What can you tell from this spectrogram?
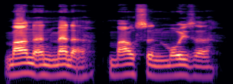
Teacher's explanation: The first change is umlauting, the process of back vowels being fronted with the succeeding close front vowel or palatal approximant.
